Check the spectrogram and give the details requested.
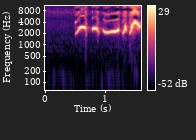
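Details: Orange-headed thrush song used as a lure for silent birds: loud clear whistled phrases, a sustained note followed by a level drawn-out whistle and rising warbled notes, with faint low rumbling beneath.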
